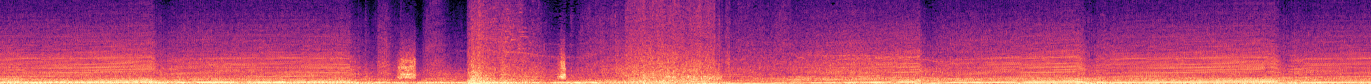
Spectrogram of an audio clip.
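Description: A race car engine roars, revving up through the gears and dropping in pitch as it shifts.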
